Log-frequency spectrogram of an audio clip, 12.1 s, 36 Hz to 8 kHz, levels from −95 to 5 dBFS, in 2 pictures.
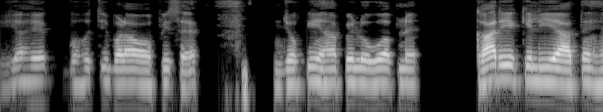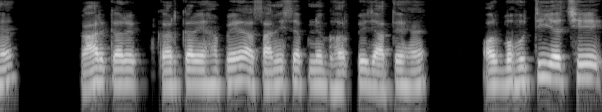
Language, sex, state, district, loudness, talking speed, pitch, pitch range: Hindi, male, Chhattisgarh, Korba, -20 LUFS, 180 wpm, 145 Hz, 140-155 Hz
